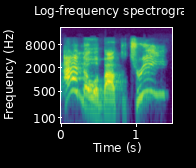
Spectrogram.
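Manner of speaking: put-on high-pitched little boy voice; mock small-child voice; [name]'s kid voice. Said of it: "That voice is okay because he's a kid".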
